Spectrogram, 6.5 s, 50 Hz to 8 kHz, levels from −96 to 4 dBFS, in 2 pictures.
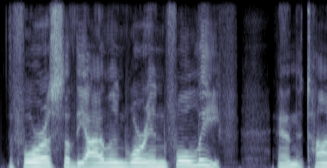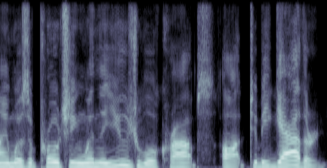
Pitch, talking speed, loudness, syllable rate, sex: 170 Hz, 200 wpm, -15 LUFS, 5.1 syllables/s, male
